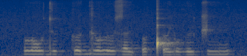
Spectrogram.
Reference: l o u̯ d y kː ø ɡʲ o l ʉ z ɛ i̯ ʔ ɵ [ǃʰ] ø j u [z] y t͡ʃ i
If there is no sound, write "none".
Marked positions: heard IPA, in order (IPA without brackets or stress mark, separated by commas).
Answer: ǃʼ, ð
